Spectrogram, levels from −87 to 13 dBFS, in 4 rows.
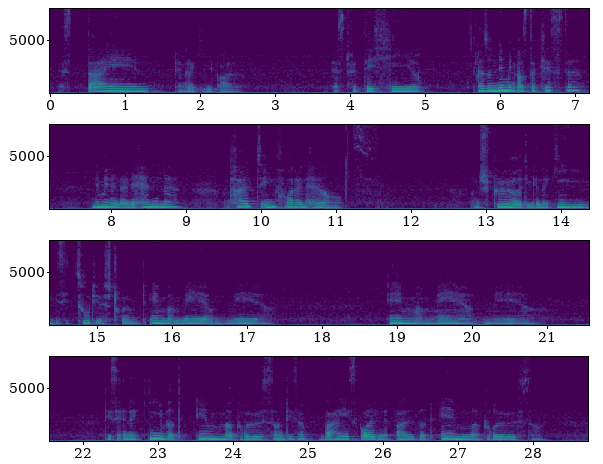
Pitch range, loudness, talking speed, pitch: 190-225 Hz, -39 LUFS, 110 wpm, 205 Hz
